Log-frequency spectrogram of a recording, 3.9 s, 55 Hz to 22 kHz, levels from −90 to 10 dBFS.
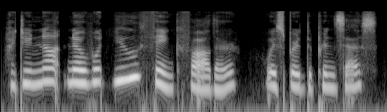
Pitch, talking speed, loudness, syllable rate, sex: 235 Hz, 170 wpm, -16 LUFS, 4.5 syllables/s, female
